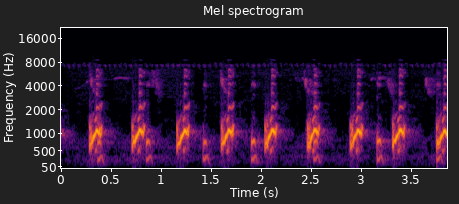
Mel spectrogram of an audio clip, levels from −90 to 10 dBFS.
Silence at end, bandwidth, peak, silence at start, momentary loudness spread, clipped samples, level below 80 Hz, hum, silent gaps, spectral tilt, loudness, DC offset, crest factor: 0 s; 7.8 kHz; -6 dBFS; 0.3 s; 2 LU; under 0.1%; -82 dBFS; none; none; -2 dB/octave; -19 LUFS; under 0.1%; 12 dB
